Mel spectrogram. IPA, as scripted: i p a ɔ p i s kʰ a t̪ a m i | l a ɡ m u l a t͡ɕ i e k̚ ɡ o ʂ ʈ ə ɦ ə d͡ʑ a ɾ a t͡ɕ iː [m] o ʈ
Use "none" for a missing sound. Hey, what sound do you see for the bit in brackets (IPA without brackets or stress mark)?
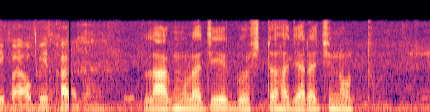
n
